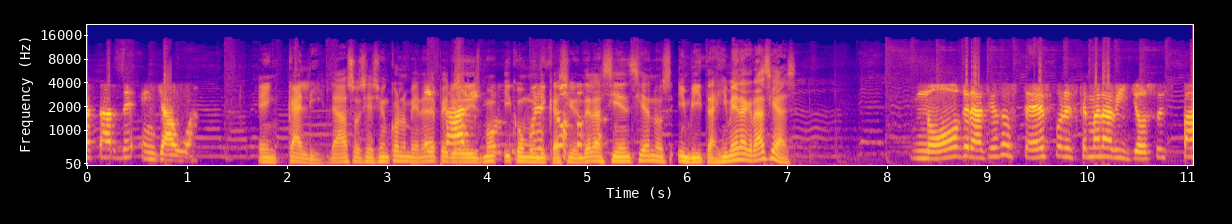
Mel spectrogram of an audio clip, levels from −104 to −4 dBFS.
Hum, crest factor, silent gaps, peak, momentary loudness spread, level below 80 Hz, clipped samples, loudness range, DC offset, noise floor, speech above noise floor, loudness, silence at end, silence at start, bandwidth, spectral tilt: none; 16 dB; none; -2 dBFS; 10 LU; -54 dBFS; under 0.1%; 4 LU; under 0.1%; -50 dBFS; 33 dB; -17 LUFS; 0 s; 0 s; 14.5 kHz; -5 dB/octave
